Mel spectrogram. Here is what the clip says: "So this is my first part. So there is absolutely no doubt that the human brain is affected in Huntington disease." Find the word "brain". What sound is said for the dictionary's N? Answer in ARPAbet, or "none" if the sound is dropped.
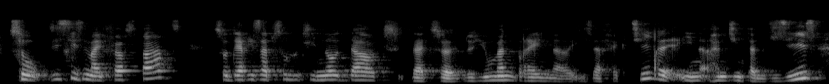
N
